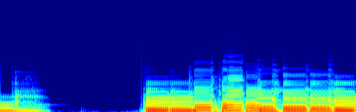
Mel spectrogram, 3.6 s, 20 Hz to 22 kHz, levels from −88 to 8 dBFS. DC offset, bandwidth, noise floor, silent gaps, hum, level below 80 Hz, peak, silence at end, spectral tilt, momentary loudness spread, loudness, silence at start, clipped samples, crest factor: under 0.1%; 1.5 kHz; -72 dBFS; none; none; -20 dBFS; 0 dBFS; 0 s; -16 dB/octave; 12 LU; -14 LUFS; 0 s; under 0.1%; 12 dB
